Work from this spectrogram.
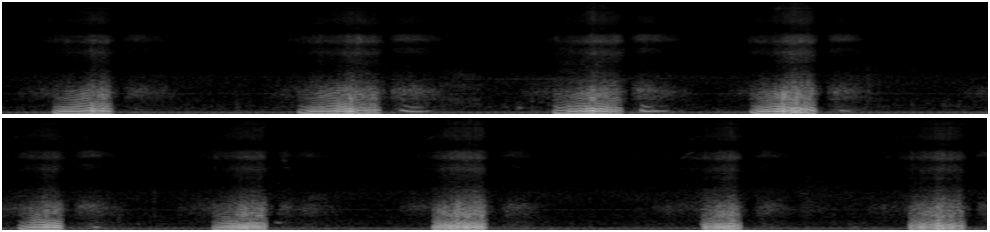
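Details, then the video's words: A dog asleep indoors snores steadily: nine deep, raspy inhalations, one roughly every two to two and a half seconds, each a rough, rumbling snort lasting under a second, with quiet breathing between them. "Cute snoring dog"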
